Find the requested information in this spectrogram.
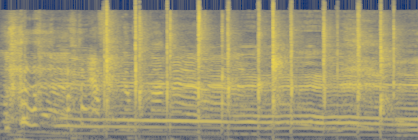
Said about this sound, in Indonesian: Ayo tepuk tangan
